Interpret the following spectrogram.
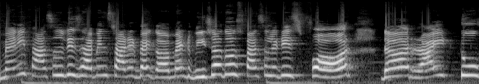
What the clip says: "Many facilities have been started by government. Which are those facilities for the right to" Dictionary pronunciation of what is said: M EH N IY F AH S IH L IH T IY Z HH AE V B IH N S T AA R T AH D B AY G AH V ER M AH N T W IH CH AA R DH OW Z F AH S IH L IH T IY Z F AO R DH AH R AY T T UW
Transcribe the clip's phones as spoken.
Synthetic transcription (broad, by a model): M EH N IY F AH S IH L IH T IY Z HH AE V B IH N S T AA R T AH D B AY G AH V ER M AH N T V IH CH AA R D OW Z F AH S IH L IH T IY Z F AO R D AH R AY T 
